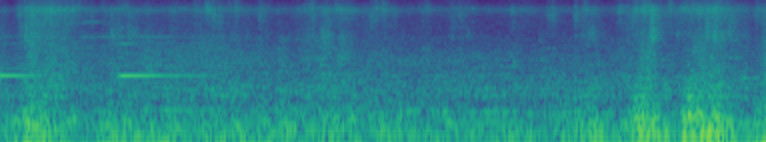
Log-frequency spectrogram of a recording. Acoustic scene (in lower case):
bus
